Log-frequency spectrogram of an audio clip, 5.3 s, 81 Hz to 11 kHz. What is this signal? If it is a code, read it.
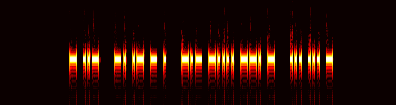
Morse code, heard as a keyed tone, about 40 wpm, 700 Hz. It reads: TU NATE K6GT SST
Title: K1USN SST QSO Practice - 40wpm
